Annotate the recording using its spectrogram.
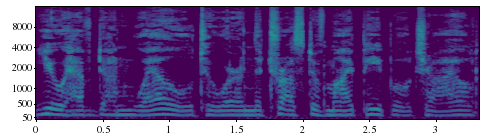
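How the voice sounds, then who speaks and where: A put-on character voice sits at a low-to-middle pitch with monotone, flat intonation. The pace is moderate, and clear background noise is present. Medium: video game. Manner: solemn, formal.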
